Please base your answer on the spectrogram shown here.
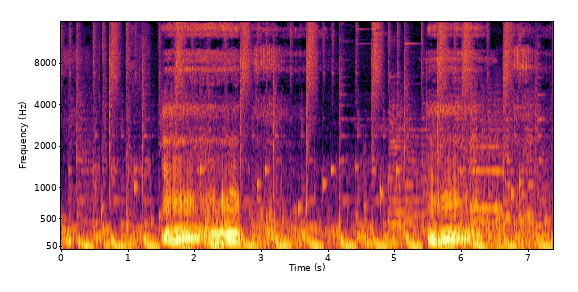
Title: English bulldog,snoring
